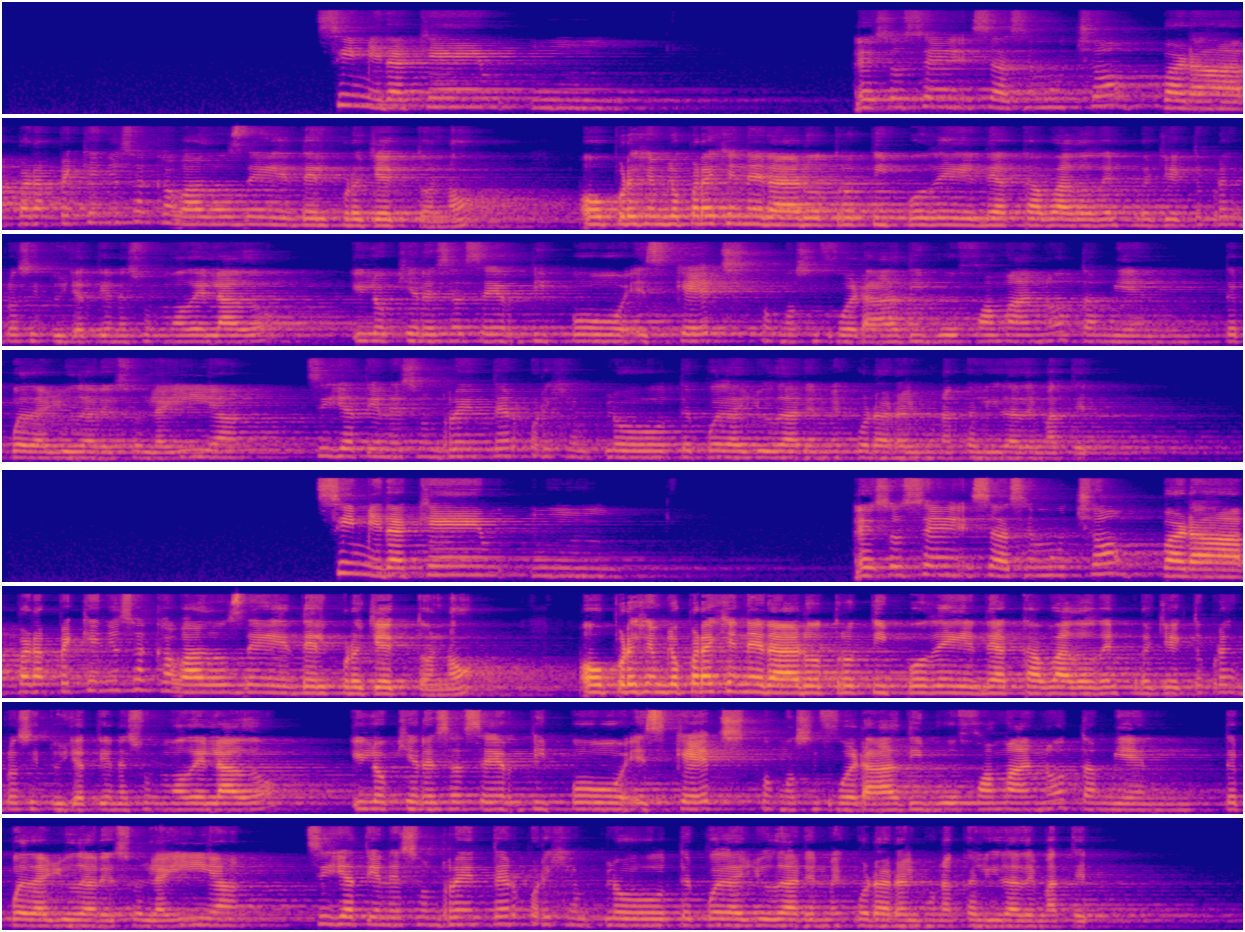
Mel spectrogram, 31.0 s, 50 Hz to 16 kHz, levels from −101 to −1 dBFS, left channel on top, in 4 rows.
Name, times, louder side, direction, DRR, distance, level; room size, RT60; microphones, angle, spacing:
voice 1, 2.0-3.9 5.3-10.7 11.4-17.2 17.7-24.8 25.2-30.1, right 4 dB, 30° right, 10 dB, 0.5 m, -32 dB
17.5 x 8.9 x 6.7 m, 2.9 s
head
